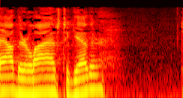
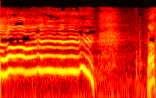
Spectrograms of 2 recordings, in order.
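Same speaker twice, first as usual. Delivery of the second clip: happy dance. Acted. Preacher pictures Adam dancing.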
